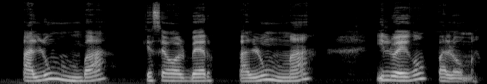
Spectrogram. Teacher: esta M geminada proviene muchas veces de una asimilación, como es el caso de palumba, que se va a volver palumma, y luego paloma.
